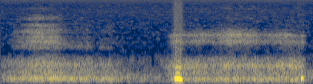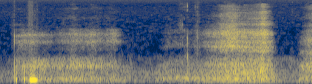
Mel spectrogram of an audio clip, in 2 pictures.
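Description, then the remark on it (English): Raspy snoring breaths repeat in slow cycles, some with a thin wheezy whistle, broken by a couple of sharp snorts. No talking, just steady sleepy breathing noise. “I almost wake myself up snoring.”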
